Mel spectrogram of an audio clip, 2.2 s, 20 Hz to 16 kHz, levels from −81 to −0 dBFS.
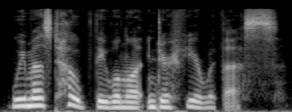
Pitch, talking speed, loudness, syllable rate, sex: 200 Hz, 245 wpm, -18 LUFS, 6.2 syllables/s, female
